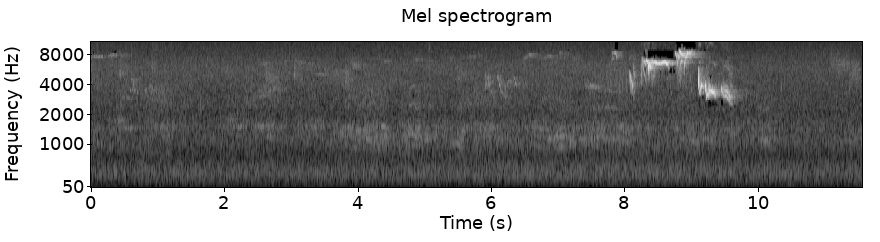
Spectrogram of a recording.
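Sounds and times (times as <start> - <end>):
faint background hiss: 0.0 - 11.5
European Robin song phrase: 7.5 - 9.8.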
